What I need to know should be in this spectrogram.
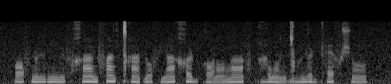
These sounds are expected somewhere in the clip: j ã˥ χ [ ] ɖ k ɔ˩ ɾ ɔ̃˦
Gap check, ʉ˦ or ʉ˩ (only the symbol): ʉ˦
